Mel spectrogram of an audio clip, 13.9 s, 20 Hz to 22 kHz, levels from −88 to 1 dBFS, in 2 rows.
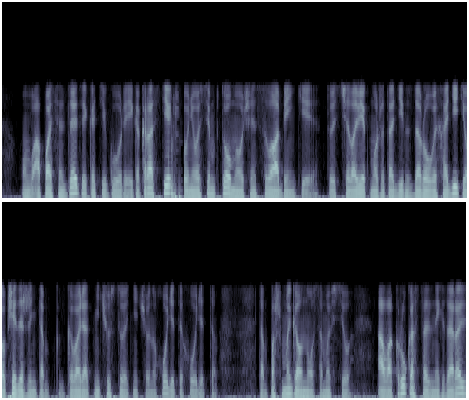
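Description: At 2.5 s to 2.74 s, packet loss with pitch repetition breaks up the speech. About 160 ms of audio is missing, scattered over 240 ms, with the longest gap 60 ms, a pattern that fits several lost 20 ms packets. The receiver bridged each gap by repeating the last pitch period, so the sound briefly holds a buzzy, sustained tone. A shorter 40 ms loss at 12.22 s produces one brief held buzz within the narrowband G.711 telephone audio.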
